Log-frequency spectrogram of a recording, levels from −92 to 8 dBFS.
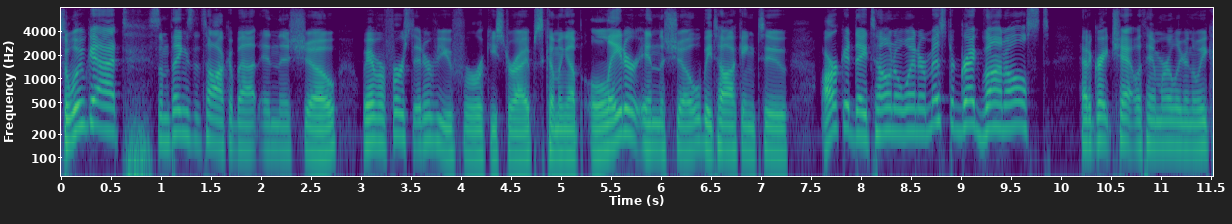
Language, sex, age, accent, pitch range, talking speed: English, male, 30-49, American, 115-160 Hz, 240 wpm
